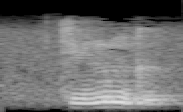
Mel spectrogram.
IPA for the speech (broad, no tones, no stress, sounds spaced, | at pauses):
t͡s y n u ŋ ɡ ɯ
